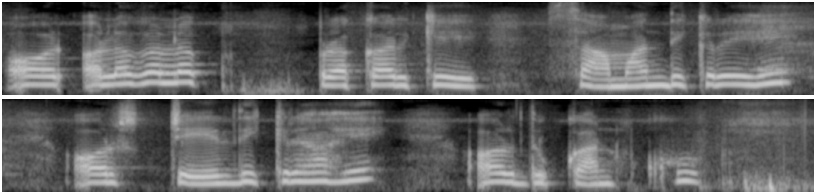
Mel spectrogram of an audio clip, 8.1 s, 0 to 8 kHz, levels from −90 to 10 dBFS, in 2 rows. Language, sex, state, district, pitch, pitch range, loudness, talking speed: Hindi, female, Uttar Pradesh, Jyotiba Phule Nagar, 235 Hz, 215-250 Hz, -16 LUFS, 125 wpm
